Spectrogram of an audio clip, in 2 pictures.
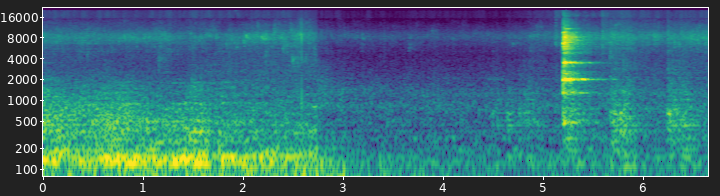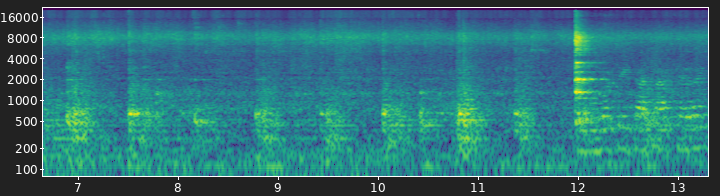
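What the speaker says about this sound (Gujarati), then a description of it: "બટેટાને આપણે તેલમાં બરાબર સાંતળી લઈશું, જેથી કરીને બટેટા સારી રીતે ચડી જાય." Potatoes sautéing in hot oil in a home kitchen pan, a steady sizzle broken by a few sharp clinks and scrapes of a stirring spoon against the pan, close and fairly loud, with no talking.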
